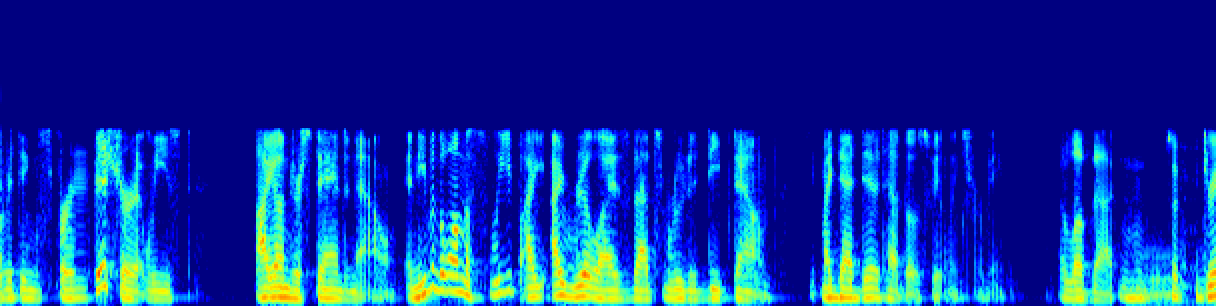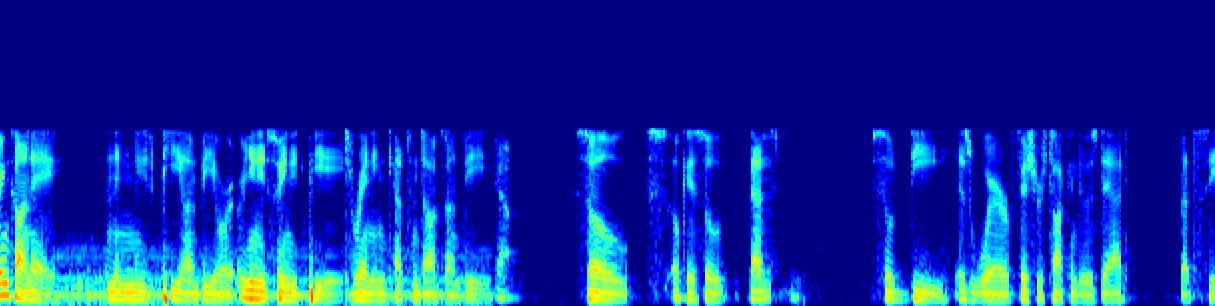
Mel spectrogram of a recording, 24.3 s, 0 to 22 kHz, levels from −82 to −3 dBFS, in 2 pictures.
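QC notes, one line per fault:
Throughout, iLBC codec: band-limited narrowband audio with nothing above 4 kHz and a plainly rough, synthetic edge on the speech. Each 20 ms frame's excitation is coded independently, which fits the 15.2 kbps mode.
0.76–0.87 s, 4.84–4.87 s, 7.54–7.60 s, 11.80–11.98 s, 15.40–15.60 s, 19.78–19.86 s, lost iLBC frames: gaps of 20 to 180 ms, after "even though I'm" (4.84 s), "realize that's rooted deep" (7.54 s) and "okay so" (19.78 s). The decoder repeats the last pitch cycle mixed with noise, giving a held, buzzy vowel that fades in the longer gaps. The speech recovers almost at once.
11.27–17.08 s, mains hum: a steady 50 Hz tone with low harmonics, about 10 dB below the speech. It comes from power-line coupling through a ground loop or a nearby transformer.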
